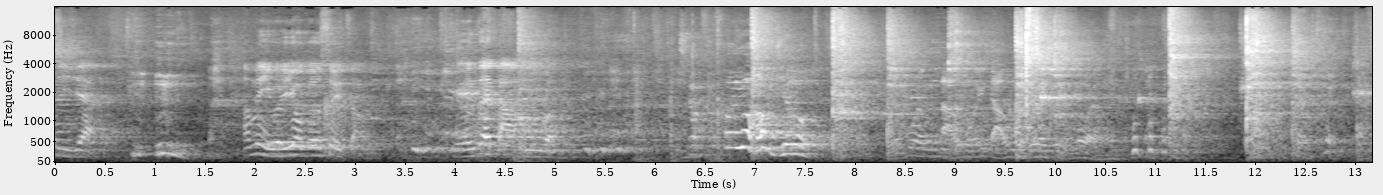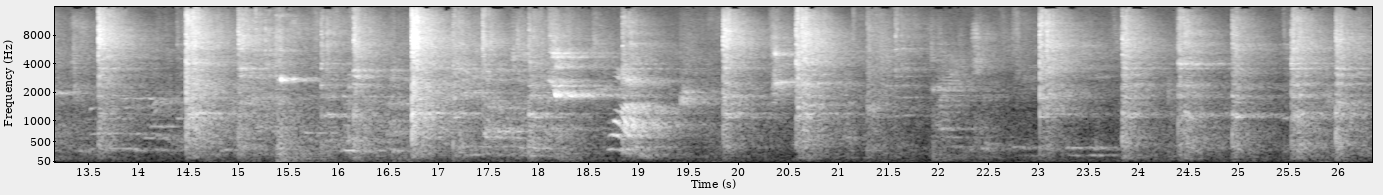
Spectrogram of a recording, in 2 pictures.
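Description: Rackets smack a shuttlecock sharply, over and over.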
